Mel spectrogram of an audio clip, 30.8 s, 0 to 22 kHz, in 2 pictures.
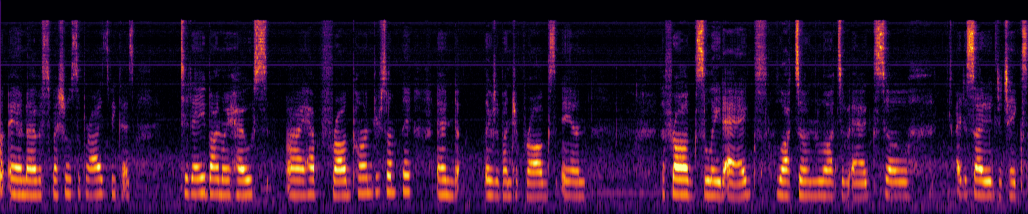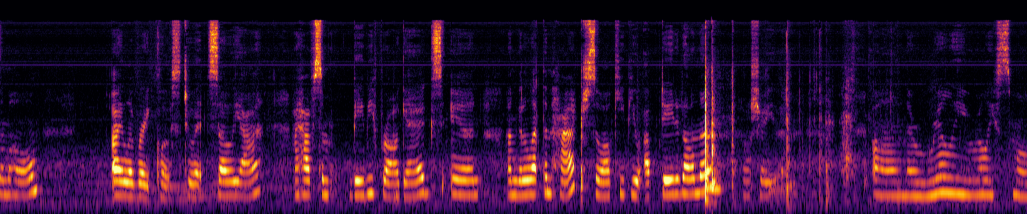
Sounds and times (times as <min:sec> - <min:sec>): Speech: 0:00.0 - 0:02.0, 0:02.7 - 0:08.8, 0:09.9 - 0:13.7, 0:14.3 - 0:16.0, 0:17.1 - 0:27.4, 0:28.5 - 0:30.8.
